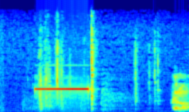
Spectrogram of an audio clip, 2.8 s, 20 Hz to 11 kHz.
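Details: A single sustained high beep of under a second as a Philips HeartStart HS1 defibrillator switches on when its cover is pulled, followed by clicks and handling noise.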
